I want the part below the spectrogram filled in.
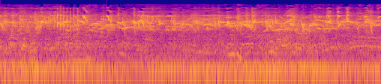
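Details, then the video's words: Caged oriental magpie-robin at a bird market singing varied high whistles, clipped chirps and rattling twitters, repeated in quick bursts. Distant talking and a low market drone are audible. "Oriental Magpie Robin Singing"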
